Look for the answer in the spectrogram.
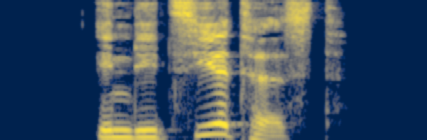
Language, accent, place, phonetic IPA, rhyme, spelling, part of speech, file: German, Germany, Berlin, [ɪndiˈt͡siːɐ̯təst], -iːɐ̯təst, indiziertest, verb, De-indiziertest.ogg
- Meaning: inflection of indizieren: 1. second-person singular preterite 2. second-person singular subjunctive II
